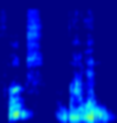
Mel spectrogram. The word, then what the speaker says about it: Volkswagen: Volkswagen.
